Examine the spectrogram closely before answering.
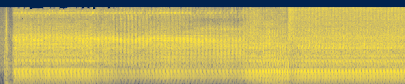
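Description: Small electric air pump switching on and running steadily as it inflates a vinyl pool float. Its motor pitch sags briefly about three and a half seconds in, then recovers.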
